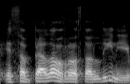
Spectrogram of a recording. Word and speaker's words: Isabella Rossellini: for them by an eternal succubus played by Isabella Rossellini, which is how that's pronounced, named Liesel, hence the name Friends of Liesel.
